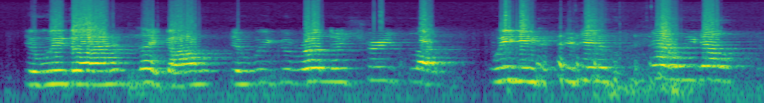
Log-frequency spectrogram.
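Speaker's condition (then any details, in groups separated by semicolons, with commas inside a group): Cerebral palsy; present from birth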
